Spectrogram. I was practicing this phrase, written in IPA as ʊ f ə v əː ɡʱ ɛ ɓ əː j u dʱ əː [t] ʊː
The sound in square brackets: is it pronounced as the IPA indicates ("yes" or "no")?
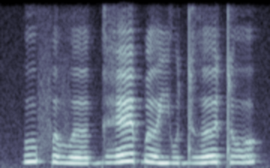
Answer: yes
